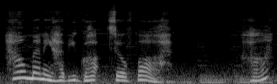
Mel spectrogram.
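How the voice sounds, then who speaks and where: Chatty, theatrical brother type for a game, very animated, faint music underneath. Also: male voice, high voice, unhurried. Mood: upbeat, teasing. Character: chatty, wry, cheerful salesman townsman, caring brother.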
